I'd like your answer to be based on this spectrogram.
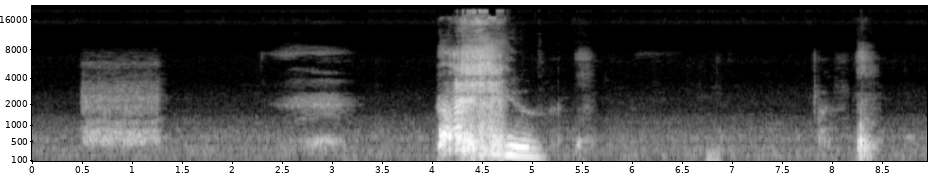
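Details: Sneezing that did nothing to relieve a tickle in the nose: a quiet breath in, one loud explosive sneeze, a few small sniffs and a faint second sneeze-like burst in a quiet room.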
